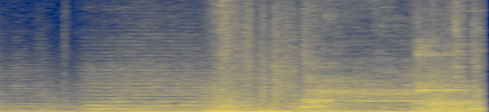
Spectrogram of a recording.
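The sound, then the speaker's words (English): A Force push sound effect from Star Wars: The Clone Wars bursts out midway as a sudden loud, rushing blast. It follows a quieter tonal stretch and trails into a lingering roar. “Big force push there.”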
